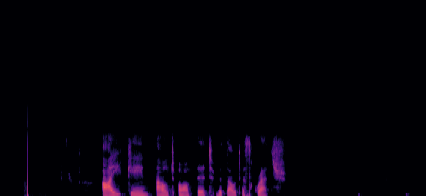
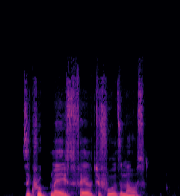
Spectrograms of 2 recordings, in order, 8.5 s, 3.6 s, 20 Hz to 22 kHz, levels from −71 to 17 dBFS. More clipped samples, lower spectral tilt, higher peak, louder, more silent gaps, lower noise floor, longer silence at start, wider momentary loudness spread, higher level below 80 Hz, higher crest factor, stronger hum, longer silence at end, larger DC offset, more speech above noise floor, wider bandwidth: neither; about the same, -5 dB/octave vs -5 dB/octave; about the same, -4 dBFS vs -6 dBFS; second, -25 LUFS vs -22 LUFS; neither; first, -68 dBFS vs -62 dBFS; first, 2.05 s vs 0.45 s; first, 20 LU vs 8 LU; about the same, -64 dBFS vs -60 dBFS; first, 24 dB vs 16 dB; neither; first, 2.85 s vs 0.75 s; neither; about the same, 43 dB vs 41 dB; second, 7.4 kHz vs 15.5 kHz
